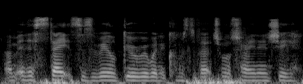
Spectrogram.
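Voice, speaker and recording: Enthusiastic woman explaining outdoors, noisy street. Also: fairly low pitch. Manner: enthusiastic, quick when excited, many ums. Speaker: virtual training expert, guest. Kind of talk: casual explanatory chat. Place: outdoors by a road. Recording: noisy outdoor recording with traffic.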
